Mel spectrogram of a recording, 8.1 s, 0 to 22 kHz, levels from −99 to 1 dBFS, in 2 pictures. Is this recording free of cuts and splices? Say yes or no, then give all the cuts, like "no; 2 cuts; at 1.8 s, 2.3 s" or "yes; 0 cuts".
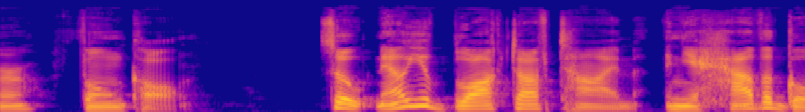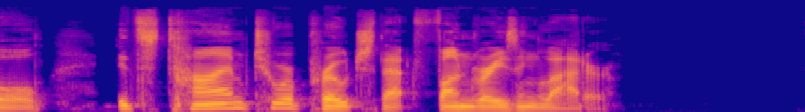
yes; 0 cuts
